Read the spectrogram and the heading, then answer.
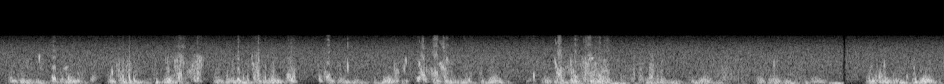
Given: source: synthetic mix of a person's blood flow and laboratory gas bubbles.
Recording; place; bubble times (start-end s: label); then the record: Doppler ultrasound of blood flow; precordium
0.36-0.43 s: bubbles
0.49-0.74 s: bubbles
0.76-0.85 s: bubbles
0.89-0.99 s: bubbles
1.07-1.40 s: bubbles
1.63-2.05 s: bubbles
2.34-2.68 s: bubbles
2.84-2.98 s: bubbles
3.16-3.33 s: bubbles
3.44-3.51 s: bubbles
3.92-4.12 s: bubbles
4.15-4.51 s: bubbles
4.62-4.75 s: bubbles
5.26-5.38 s: bubbles
5.51-6.13 s: bubbles
From the record:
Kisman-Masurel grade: 233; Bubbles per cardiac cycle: several, 3 to 8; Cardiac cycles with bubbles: 50 to 99%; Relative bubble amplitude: loud (0.450 to 0.775); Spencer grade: 3 (all of the cardiac periods contain showers or single bubble signals, but not dominating or overriding the cardiac motion signals); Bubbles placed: only in the low amplitude regions of the cardiac cycle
